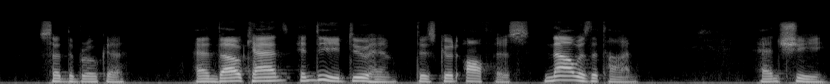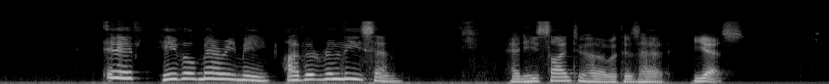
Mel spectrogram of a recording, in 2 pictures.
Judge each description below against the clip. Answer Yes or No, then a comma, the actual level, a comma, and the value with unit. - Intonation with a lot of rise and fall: Yes, wide, 7.4 semitones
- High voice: No, medium, 145 Hz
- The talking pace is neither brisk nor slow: No, slow, 130 wpm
